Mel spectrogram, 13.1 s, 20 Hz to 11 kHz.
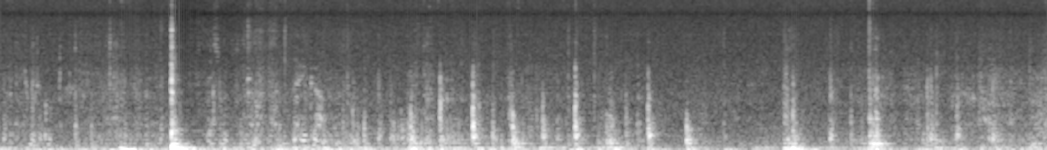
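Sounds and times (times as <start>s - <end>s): soft knocks: 0.0s - 9.2s
canvas rustling and scraping: 0.0s - 9.3s, 10.0s - 13.0s.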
